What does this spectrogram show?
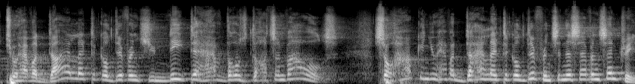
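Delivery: rising indignant lecture voice; heated lecturing. Real, not acted. Lecturer builds to a heated point.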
